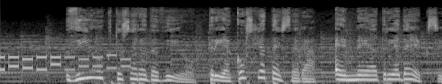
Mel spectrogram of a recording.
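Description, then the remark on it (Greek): A quick run of touch-tone beeps as the phone number of Chaniotakis Supermarket is dialed, clear at the start, followed by a voice talking while faint tones linger underneath. “Υπάρχει ένα τηλέφωνο που όταν το καλείτε βγαίνετε πάντα κερδισμένοι.”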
